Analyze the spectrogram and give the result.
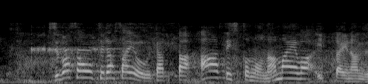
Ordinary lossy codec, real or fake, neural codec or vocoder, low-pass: AAC, 32 kbps; fake; codec, 16 kHz, 4 kbps, X-Codec, WavLM features, trained on Multilingual LibriSpeech; 7.2 kHz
